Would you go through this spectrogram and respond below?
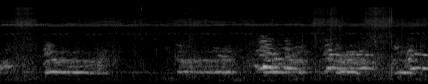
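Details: Pack of Bluetick Coonhounds, including a new pup, trailing a big rabbit early on a July 2012 morning. Distant, drawn-out baying bawls in layered harmonic tones, several voices overlapping across the stretch, with a steady high hiss behind them.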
